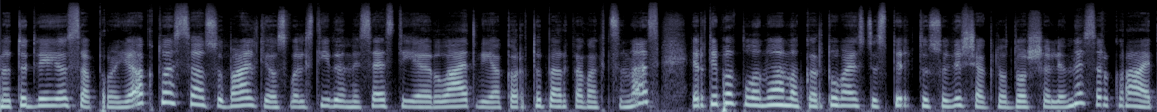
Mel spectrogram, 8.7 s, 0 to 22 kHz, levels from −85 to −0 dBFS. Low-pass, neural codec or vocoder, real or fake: 19.8 kHz; codec, 44.1 kHz, 2.6 kbps, DAC; fake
